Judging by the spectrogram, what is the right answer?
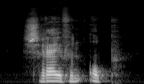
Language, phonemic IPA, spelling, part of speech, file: Dutch, /ˈsxrɛivə(n) ˈɔp/, schrijven op, verb, Nl-schrijven op.ogg
- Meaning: inflection of opschrijven: 1. plural present indicative 2. plural present subjunctive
